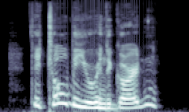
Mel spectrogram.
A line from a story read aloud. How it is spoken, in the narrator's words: she went on, prattling merrily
